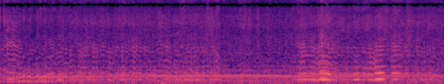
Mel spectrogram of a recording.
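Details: Close, loud buzzing of kept bees, a rich droning hum with wavering pitch and two strong surges near the end as bees fly past.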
